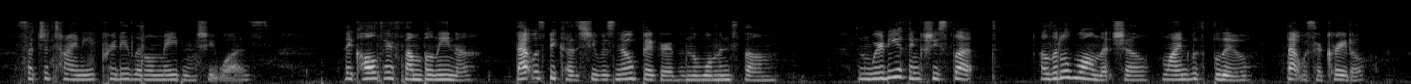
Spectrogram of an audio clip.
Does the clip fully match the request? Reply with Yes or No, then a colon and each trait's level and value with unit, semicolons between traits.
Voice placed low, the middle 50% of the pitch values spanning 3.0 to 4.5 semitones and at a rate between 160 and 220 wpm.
No: high, 225 Hz; average, 3.6 semitones; average, 175 wpm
